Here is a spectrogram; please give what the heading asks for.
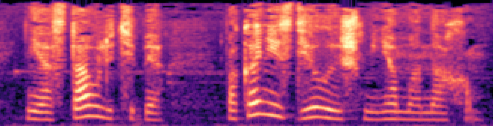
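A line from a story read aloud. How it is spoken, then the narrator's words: Priest exclaiming. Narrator (Russian): жрец воскликнул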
